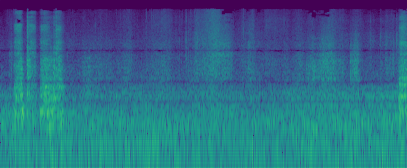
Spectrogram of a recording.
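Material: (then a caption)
Paper. A black permanent marker held in the fingertips writes names on a white sheet of paper resting on a table, its felt tip rubbing and scratching across the paper. A quick burst of bright, scratchy strokes opens the clip, settles into a quieter, steady rubbing, and ends with one more sharp, bright stroke.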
